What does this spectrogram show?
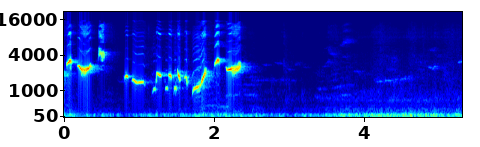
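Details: Lure song of a white-rumped shama for making birds sing: a short burst of varied whistles and chattery notes over two seconds, followed by near silence with low hum.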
